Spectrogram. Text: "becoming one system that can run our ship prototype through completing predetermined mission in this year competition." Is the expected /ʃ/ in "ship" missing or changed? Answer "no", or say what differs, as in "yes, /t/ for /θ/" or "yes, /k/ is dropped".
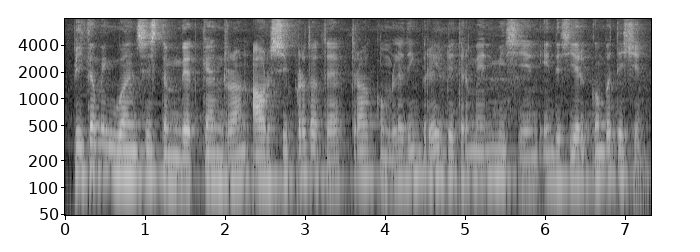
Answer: yes, /s/ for /ʃ/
